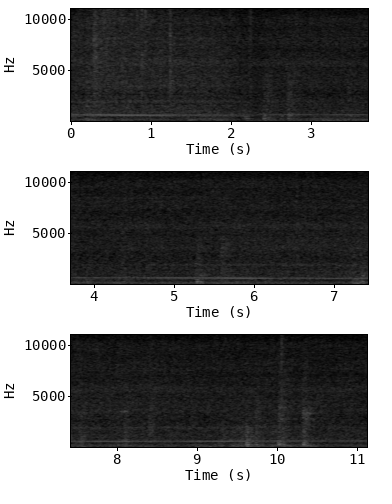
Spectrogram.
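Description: Electric train running slowly over pointwork, heard from inside just behind the driver's cab: a steady low rumble with a thin whine that sags a little in pitch and rises again near the end. A few separate knocks from the wheels crossing rail joints and points.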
